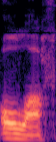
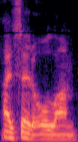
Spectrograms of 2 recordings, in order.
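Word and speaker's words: Ollam: It's Deviant Olam, by the way. That's how you pronounce that. Okay. Even, I said Olam for years. I said Olam. So we interviewed him, but it's Olam.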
